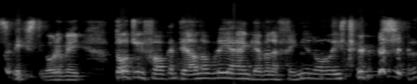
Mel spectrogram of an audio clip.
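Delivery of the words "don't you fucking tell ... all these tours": put-on loud, thick, broad Belfast accent. Retelling what a man from a bus company used to say to you, in a broad Belfast accent. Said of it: "he had the broadest Belfast accent".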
